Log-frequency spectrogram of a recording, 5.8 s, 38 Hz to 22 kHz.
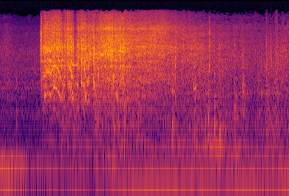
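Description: Off-road 4x4 engine running low and steady as the vehicle crawls over trail obstacles; about a second in a loud hiss sets in suddenly and holds.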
